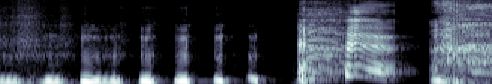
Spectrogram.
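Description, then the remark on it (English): A quick run of short voiced bursts that fade in strength, then two harsh, breathy coughs, fairly loud, with no talking. “Very adorable cough.”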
